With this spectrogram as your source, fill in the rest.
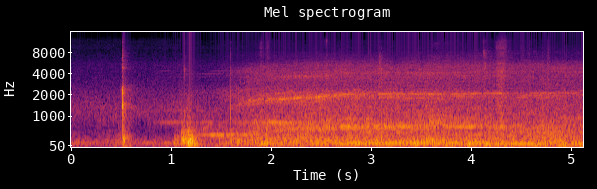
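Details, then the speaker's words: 2018 Superlite 29KSWS RV, slide number 1 being opened: a couple of clicks, then a steady electric motor hum with a smooth gear whine as the slide moves out evenly; normal slide-out operation. "Again, noise means we're all the way out. Go ahead and open up slide number 1."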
